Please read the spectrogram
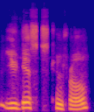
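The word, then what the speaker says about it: udisksctl: command u d i k sctl I've been pronouncing it udisks control and you'll see I've got two terminals up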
